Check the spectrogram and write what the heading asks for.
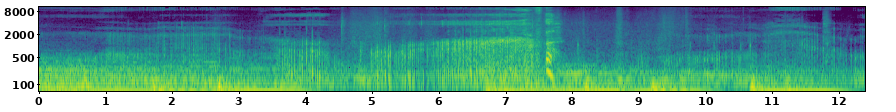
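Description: Low, ominous rumbling drone from a horror-style sound bed. About halfway through, a noisy swell rises in pitch and breaks off, followed by a short falling sweep.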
